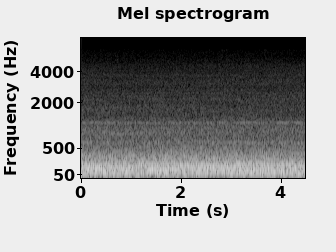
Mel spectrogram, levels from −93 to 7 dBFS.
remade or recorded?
remade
